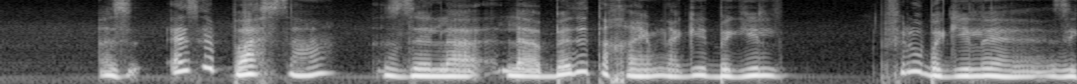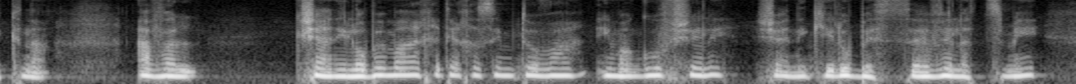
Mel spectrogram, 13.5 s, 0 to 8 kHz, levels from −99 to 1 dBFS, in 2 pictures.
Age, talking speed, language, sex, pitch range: 30-49, 110 wpm, Hebrew, female, 185-220 Hz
